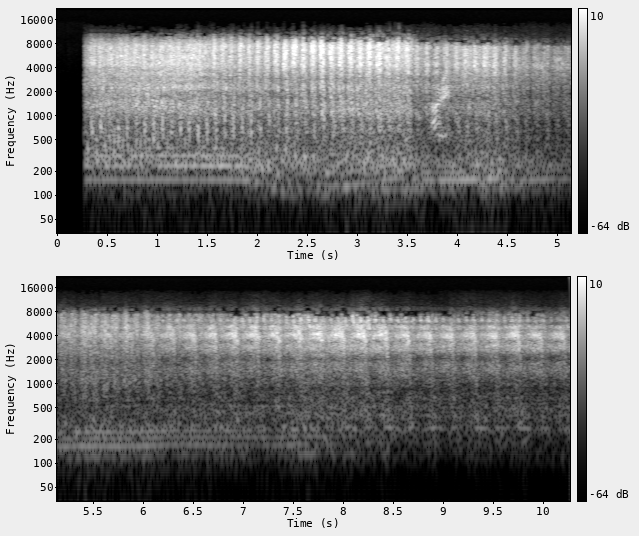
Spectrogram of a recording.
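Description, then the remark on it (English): A helicopter approaches, its rotor chopping in a fast, steady pulse, loud throughout, with the engine whine filling the background and easing slightly toward the end. “Then we hear a helicopter approaching, and it is bringing Klebb to Spectre Island here.”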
